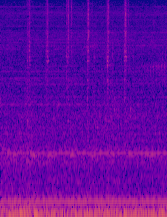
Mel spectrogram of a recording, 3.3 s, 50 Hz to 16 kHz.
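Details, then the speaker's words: 1998 Chevy Silverado 1500 with a P0420 catalyst efficiency code: dull, solid taps on the exhaust pipe over a low engine hum, with no rattle or buzz, showing this joint is tight. "sounds nice and solid no noise"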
